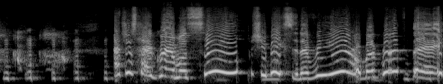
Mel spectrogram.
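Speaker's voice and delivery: high, squealing through laughter; helpless giggling, pitch climbing way up; laughing quote. Retold or imitated. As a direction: crack up while voicing the quote. Cracking up while quoting a character.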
